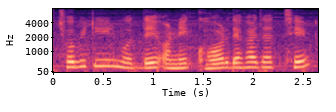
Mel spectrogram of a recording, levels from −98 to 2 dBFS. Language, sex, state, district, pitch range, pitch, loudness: Bengali, female, West Bengal, Alipurduar, 215-250 Hz, 235 Hz, -15 LUFS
